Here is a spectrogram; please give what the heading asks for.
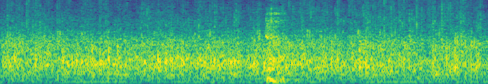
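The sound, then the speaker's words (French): A church audience applauding, a steady, dense wash of clapping that holds at an even level without a break. “Est-ce qu'on peut acclamer Dieu ensemble, juste pour le privilège qu'on a de vivre ça ensemble?”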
